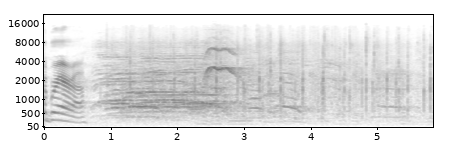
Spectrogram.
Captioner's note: applause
